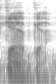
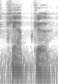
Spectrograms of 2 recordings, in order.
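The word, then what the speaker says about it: Koepka: Brooks Keepka. I'm sorry. The O is silent. Brooks Kepta has agreed to forfeit any player equity shares for the next five years.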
